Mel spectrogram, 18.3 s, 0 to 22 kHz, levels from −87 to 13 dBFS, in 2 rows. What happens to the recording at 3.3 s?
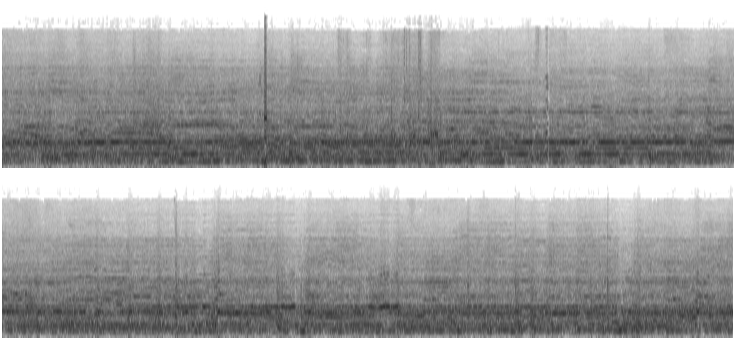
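At 3.3 s the audio has just come through a corrupt frame decoded, running from 3.21 to 3.30 s. Flipped bits in several consecutive compressed frames were decoded anyway, so misread gains and codes placed energy at the wrong frequencies for about 90 ms. The result is a chirp, squeak, blip or burst of noise peaking near -5 dBFS. A spectrogram shows a short block of misplaced bright bands, and the waveform shows a sudden jagged spike there.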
